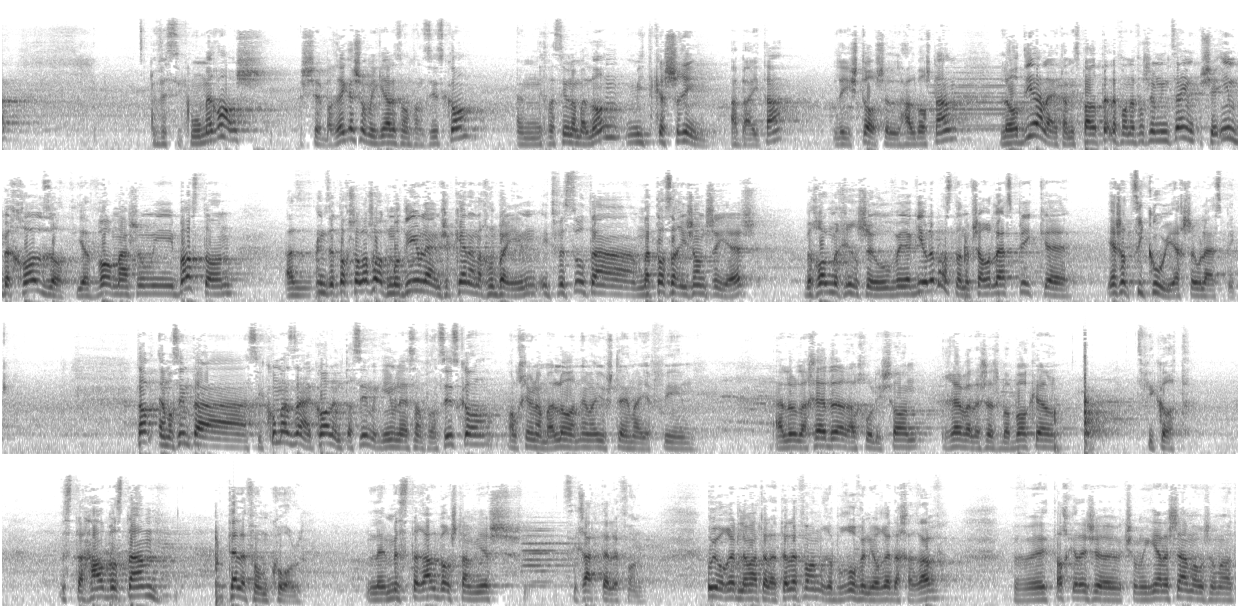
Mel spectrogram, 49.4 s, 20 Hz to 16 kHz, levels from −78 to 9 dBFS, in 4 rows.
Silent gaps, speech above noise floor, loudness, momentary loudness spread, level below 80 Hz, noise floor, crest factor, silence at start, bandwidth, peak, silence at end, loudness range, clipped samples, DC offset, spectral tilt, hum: none; 26 dB; -16 LUFS; 17 LU; -56 dBFS; -41 dBFS; 16 dB; 0 s; 11 kHz; 0 dBFS; 0 s; 4 LU; under 0.1%; under 0.1%; -4.5 dB/octave; none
